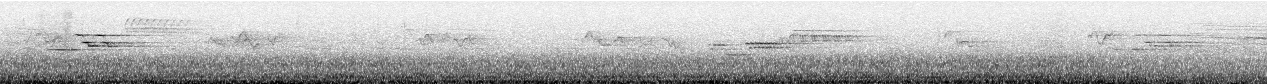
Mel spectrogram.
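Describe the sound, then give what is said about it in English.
Several birds chirp and twitter in short, repeated phrases in an old-growth forest in the early morning, over a steady, rushing background of wind or airflow through the trees. No one speaks. “And if you come in the early morning, quite a bit of birdsong.”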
